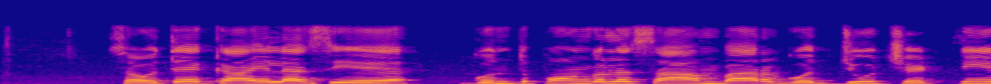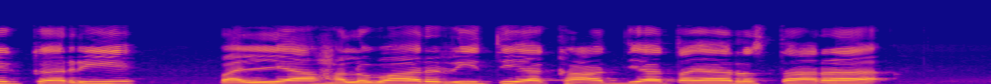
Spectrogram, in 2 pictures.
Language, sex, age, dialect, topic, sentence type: Kannada, male, 41-45, Central, agriculture, statement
